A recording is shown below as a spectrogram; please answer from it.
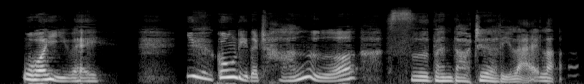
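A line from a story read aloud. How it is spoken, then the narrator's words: Laughing. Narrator (Chinese): 元帝笑着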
